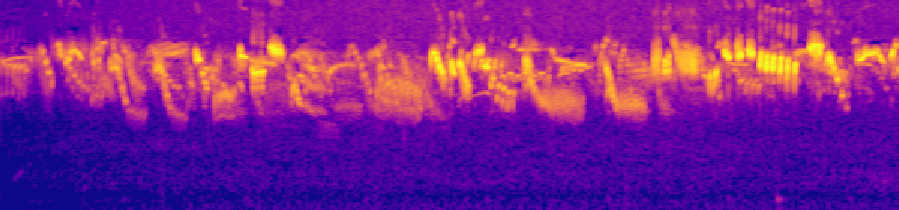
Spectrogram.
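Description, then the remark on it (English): A busy chorus of birds chirping nonstop, high, rapid tweets overlapping one another with no voices present. “Radio is one of the quintessential tools of modernity, and in Lightning Birds, I want to repurpose its history so that another world becomes audible, the world of the avian aerosphere.”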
